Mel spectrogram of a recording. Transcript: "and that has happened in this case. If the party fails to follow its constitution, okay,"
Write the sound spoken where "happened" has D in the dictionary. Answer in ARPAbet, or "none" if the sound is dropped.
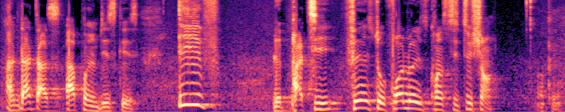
none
